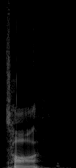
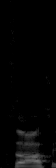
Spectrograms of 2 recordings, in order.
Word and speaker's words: Thoth: One of the strongest meta picks is Toth, however you want to pronounce it. – Thoth, yeah.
